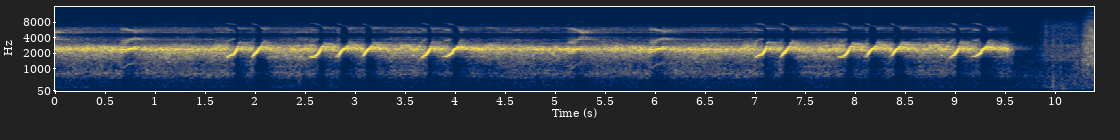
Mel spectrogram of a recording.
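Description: Repeated bright whistled bird phrases from a Japanese white-eye or Japanese paradise flycatcher in a camellia forest wetland, a steady run of rising chirps and trills, near and clear, with no voices.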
